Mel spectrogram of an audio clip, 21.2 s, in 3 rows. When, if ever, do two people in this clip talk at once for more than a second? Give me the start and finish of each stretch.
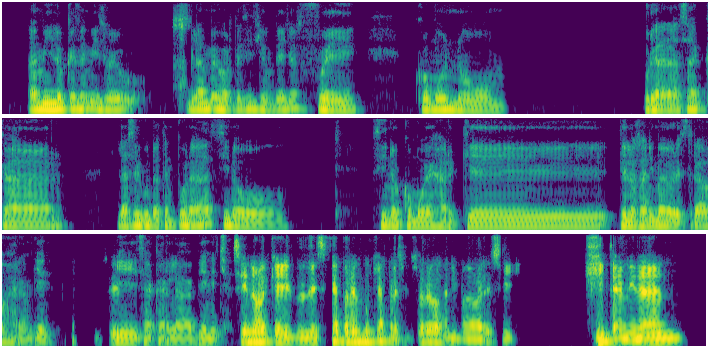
none

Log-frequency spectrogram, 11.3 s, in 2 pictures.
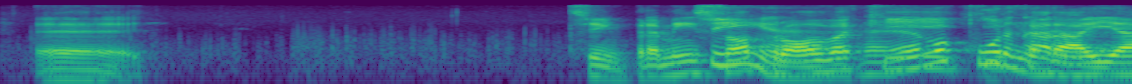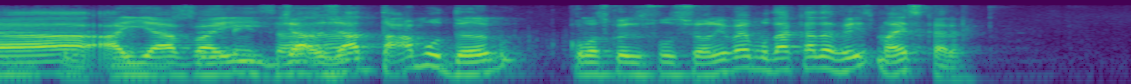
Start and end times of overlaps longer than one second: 3.5-7.5

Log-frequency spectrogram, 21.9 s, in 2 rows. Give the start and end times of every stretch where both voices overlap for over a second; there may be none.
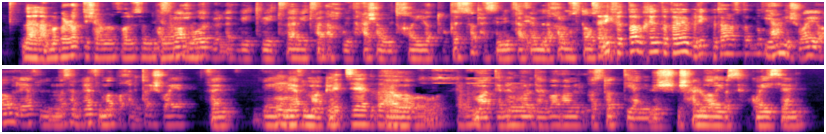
none

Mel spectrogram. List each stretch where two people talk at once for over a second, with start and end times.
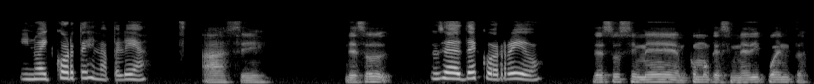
none

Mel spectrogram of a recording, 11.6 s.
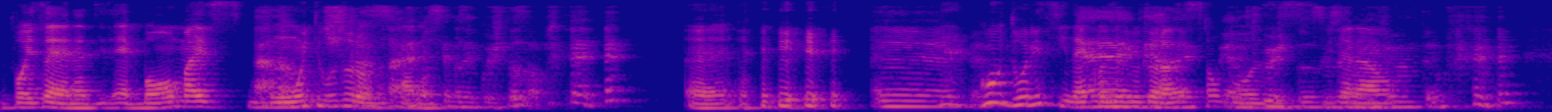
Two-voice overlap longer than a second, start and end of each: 1.9-3.4, 8.0-10.5

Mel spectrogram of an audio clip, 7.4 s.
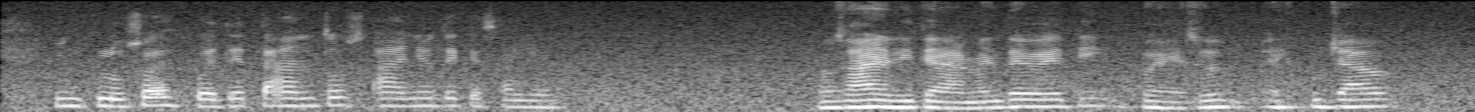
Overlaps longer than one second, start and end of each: none

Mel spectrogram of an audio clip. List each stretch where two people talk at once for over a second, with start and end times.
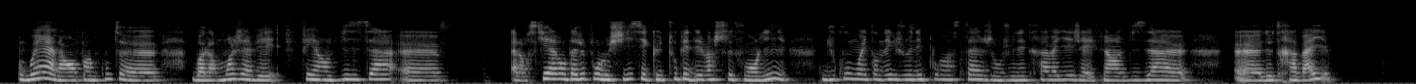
none

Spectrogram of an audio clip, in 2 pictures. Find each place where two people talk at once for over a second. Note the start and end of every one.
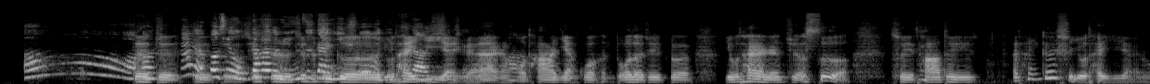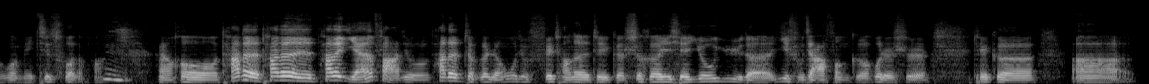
1.4-5.3

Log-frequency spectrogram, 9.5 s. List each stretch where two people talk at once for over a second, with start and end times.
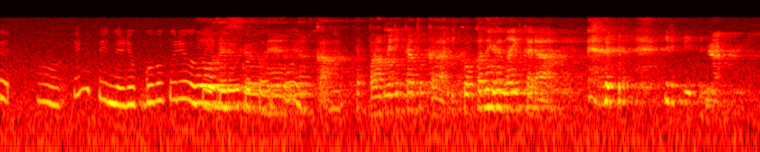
2.4-4.2

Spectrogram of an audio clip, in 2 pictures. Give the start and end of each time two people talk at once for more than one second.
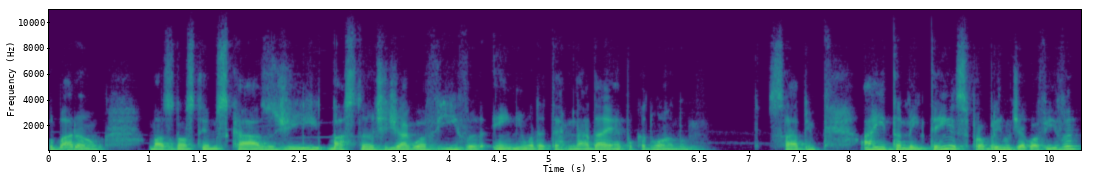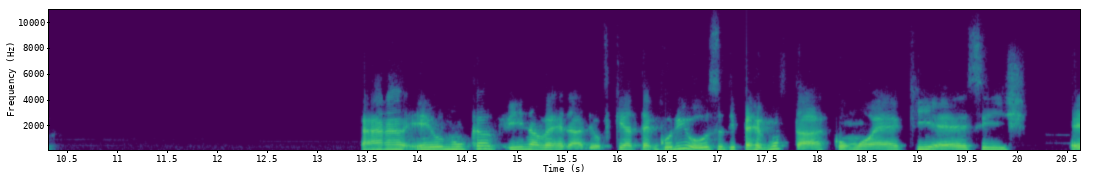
none

